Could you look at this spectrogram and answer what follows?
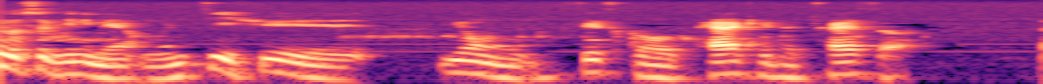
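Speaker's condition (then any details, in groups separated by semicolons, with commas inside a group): No condition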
